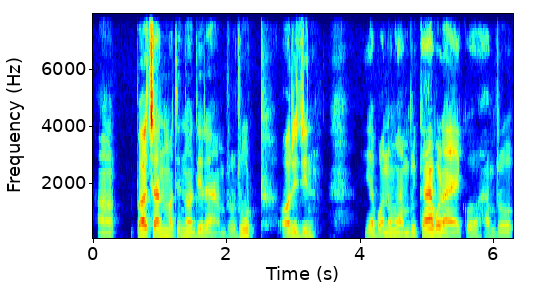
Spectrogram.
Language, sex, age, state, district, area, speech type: Nepali, male, 18-30, West Bengal, Darjeeling, rural, spontaneous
